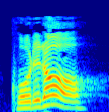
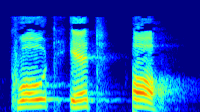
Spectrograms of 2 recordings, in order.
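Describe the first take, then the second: First: Loud preaching command; loud pulpit insistence; forceful command. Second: Slow, loud, each word weighted; drawn-out loud emphasis; slow emphatic repeat. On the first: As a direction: drive it home hard. Preacher repeats command for emphasis. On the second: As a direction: hammer each word slowly. Preacher repeats command slower. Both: Real, not acted.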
